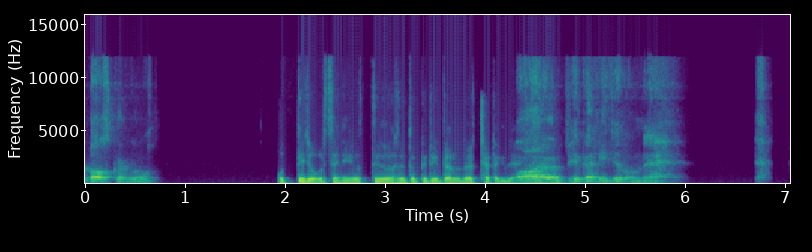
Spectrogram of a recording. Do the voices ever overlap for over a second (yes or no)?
no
